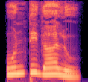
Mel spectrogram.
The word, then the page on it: ಒಂಟಿಗಾಲು: kannada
